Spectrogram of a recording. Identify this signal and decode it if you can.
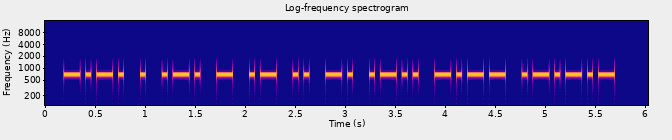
Morse code, heard as a keyed tone, about 22 wpm, 700 Hz. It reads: CERTAINLY.
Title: Sentences from Top 900 Words 22wpm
